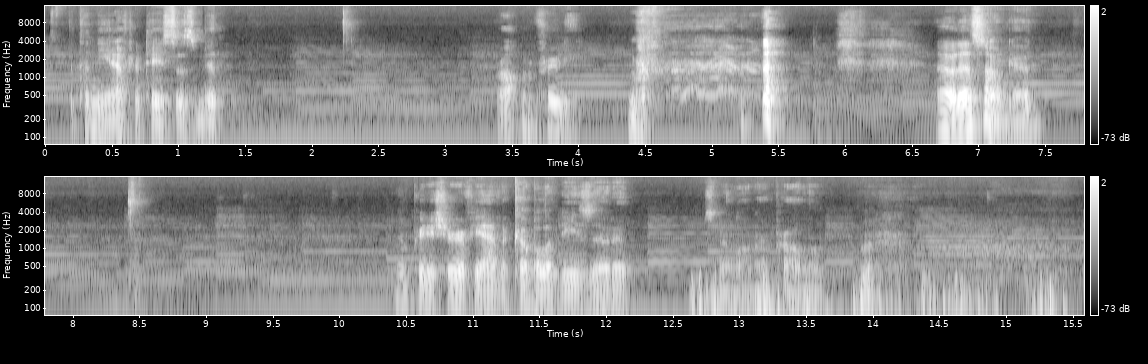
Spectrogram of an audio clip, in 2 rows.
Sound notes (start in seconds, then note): 4.4 laughs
